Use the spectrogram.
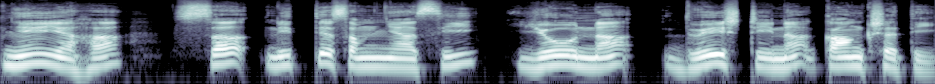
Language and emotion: Kannada, neutral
